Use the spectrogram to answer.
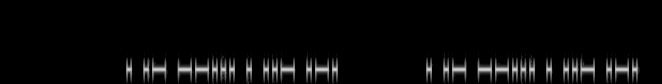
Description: Morse code, heard as a keyed tone, about 28 wpm, 700 Hz. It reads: EA7EUR EA7EUR
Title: DXCC-100 Call Signs - 6 Characters - Repeated 2x - 28wpm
